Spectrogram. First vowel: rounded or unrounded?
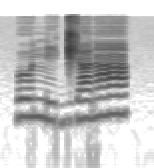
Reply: rounded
